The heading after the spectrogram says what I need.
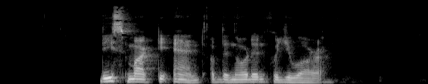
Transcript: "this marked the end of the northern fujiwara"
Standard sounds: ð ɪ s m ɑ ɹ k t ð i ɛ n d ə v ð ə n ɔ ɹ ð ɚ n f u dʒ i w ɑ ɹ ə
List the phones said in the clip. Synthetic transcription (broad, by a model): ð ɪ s m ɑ ɹ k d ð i ɛ n d ə v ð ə n ɔ ɹ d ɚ n f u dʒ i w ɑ ɹ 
